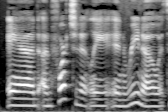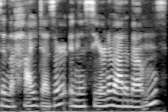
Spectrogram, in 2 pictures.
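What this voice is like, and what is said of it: Congested, stuffed-up voice. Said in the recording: “I'm a little stuffed up. ... My voice sounds probably a little different than it normally does”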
